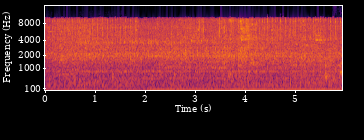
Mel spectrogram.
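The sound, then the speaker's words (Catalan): A heavy construction machinery engine idles steadily at summer roadworks in Barcelona, a loud, constant low rumble with a broad mechanical hum over it, with no voices. “Soroll, operari, circulació desviada, més sorolls encara del trànsit, calor, maquinària, gent exasperada...”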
